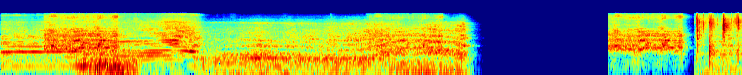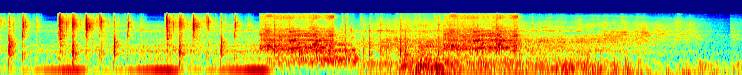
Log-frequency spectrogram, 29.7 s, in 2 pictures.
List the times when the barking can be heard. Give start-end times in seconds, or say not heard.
0.8-2.4, 7.3-8.8, 12.2-13.7, 20.0-21.6, 23.7-25.2.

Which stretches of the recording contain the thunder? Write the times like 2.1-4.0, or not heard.
1.5-2.8, 22.8-24.0.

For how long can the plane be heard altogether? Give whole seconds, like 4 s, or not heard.
25 s.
